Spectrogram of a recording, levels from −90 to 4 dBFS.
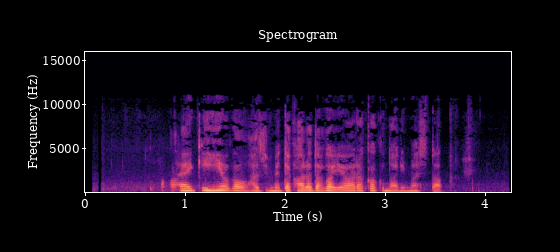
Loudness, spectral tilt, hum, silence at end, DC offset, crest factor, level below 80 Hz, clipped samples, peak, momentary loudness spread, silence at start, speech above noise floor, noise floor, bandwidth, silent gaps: -22 LUFS; -6 dB/octave; none; 0.7 s; under 0.1%; 20 dB; -68 dBFS; under 0.1%; -2 dBFS; 13 LU; 0.65 s; 26 dB; -47 dBFS; 11 kHz; none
